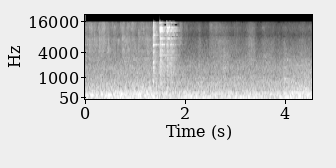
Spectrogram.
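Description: A brief clink of glass or dishes stands out over low room hum, with no animal voice.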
